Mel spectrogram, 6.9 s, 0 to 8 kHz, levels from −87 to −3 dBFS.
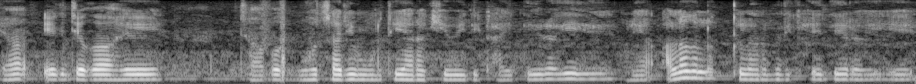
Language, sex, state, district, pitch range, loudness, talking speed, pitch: Hindi, male, Chhattisgarh, Balrampur, 175-180 Hz, -19 LUFS, 200 wpm, 175 Hz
